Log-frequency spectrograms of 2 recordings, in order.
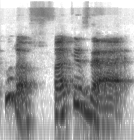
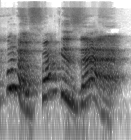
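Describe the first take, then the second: First: Softer, lower awed murmur; recalling the fine man, quietly awed. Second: Spotting a fine man at work, excited. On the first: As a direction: say it under your breath, smitten. Retells it again, dreamy. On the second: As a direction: blurt it out, thrilled. Retells seeing a fine man. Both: Retold or imitated.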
